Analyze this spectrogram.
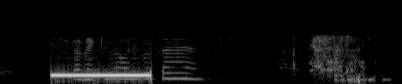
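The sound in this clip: Telephone tones on an outgoing call: a steady, loud tone lasting about a second, then a shorter, softer tone, followed after a pause by a voice answering.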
